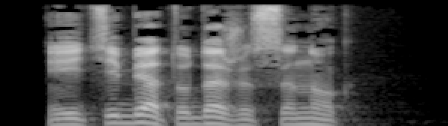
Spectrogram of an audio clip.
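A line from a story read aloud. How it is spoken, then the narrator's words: Gruff mutter. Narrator (Russian): буркнул мне вслед Гадес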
